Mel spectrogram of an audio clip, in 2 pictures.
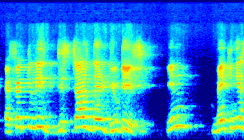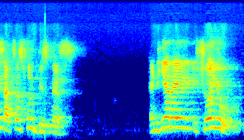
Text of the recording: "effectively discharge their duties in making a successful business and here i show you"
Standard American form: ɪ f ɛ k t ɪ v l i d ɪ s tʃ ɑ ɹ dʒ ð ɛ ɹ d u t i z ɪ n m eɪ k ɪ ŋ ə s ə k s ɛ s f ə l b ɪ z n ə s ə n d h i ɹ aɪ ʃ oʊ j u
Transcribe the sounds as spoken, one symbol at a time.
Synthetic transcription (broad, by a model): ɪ f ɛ k t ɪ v l i d ɪ s tʃ ɑ ɹ dʒ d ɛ ɹ d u t i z ɪ n m eɪ k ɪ ŋ ə s ə k s ɛ s f ə l b ɪ z n ə s ə n d h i ɹ aɪ ʃ oʊ j u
